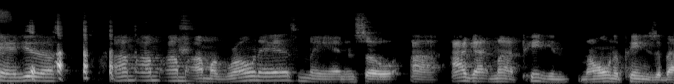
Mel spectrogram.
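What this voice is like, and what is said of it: Usual voice. Nothing is said of it.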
